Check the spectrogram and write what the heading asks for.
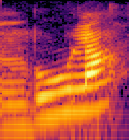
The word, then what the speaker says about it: Mbullah: If if we have not met before, I'm Mbullah. Some people pronounce it Mbula.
